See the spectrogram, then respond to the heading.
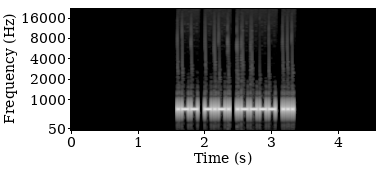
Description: Morse code, heard as a keyed tone, about 34 wpm, 700 Hz. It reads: WC1S
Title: USA Call Signs - 4 Characters - Repeated 3x - 35wpm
